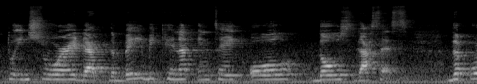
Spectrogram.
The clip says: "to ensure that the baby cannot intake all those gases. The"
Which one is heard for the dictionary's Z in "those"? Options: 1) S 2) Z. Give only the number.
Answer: 1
